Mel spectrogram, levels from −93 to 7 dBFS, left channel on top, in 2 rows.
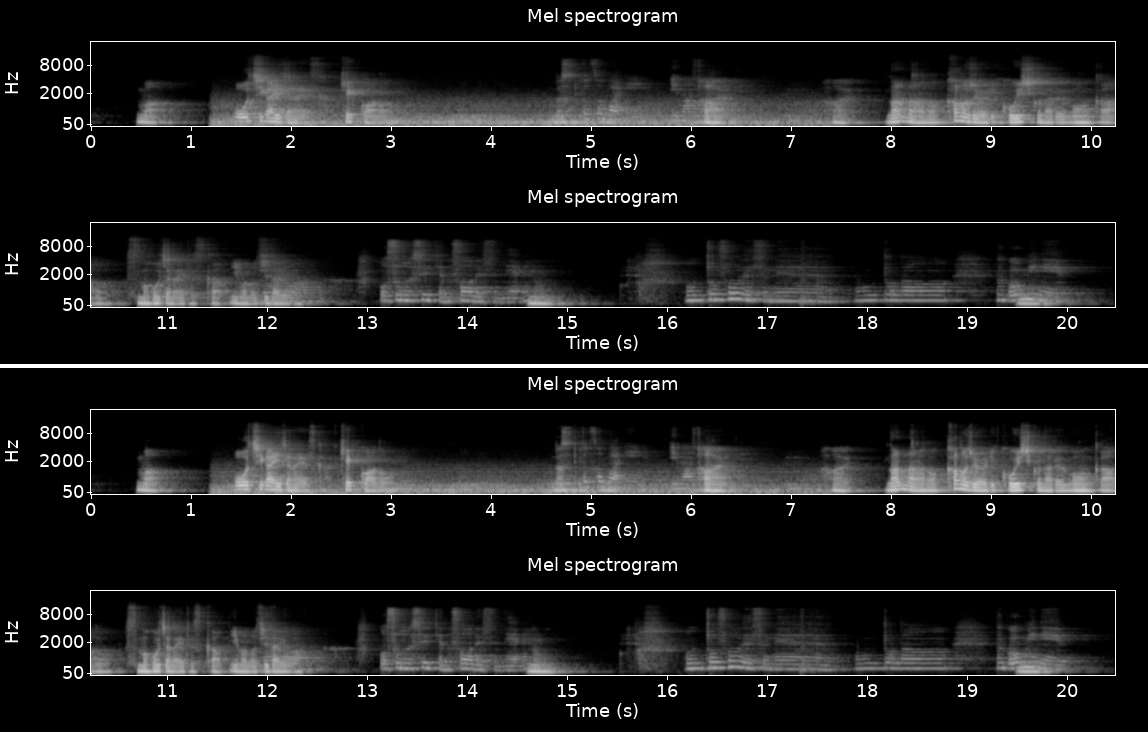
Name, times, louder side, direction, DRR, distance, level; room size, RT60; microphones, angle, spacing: sound 1, 1.2-7.4, equal, 10° left, 0.9 m, -35 dB
voice 1, 1.4-3.1 4.6-4.8 5.1-5.3 6.1-6.4 7.3-7.6 8.0-12.3 14.6-14.9 15.7-16.0 19.5-19.7, right 4 dB, 45° right, 5 dB, 0.5 m, -22 dB
voice 2, 2.9-3.7 4.7-6.6 6.9-7.3 11.9-12.6 12.9-14.9 15.7-15.8 16.2-20.0, right 1 dB, 20° right, -1 dB, 1.1 m, -37 dB
22.5 x 8.4 x 2.9 m, 1.1 s
head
